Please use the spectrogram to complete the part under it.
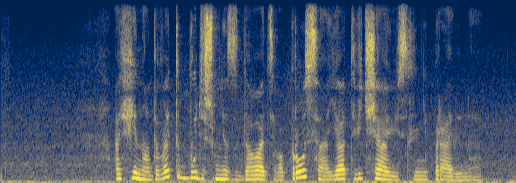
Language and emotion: Russian, neutral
